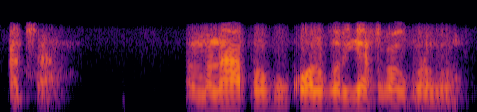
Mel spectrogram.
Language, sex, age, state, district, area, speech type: Odia, male, 45-60, Odisha, Sambalpur, rural, conversation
